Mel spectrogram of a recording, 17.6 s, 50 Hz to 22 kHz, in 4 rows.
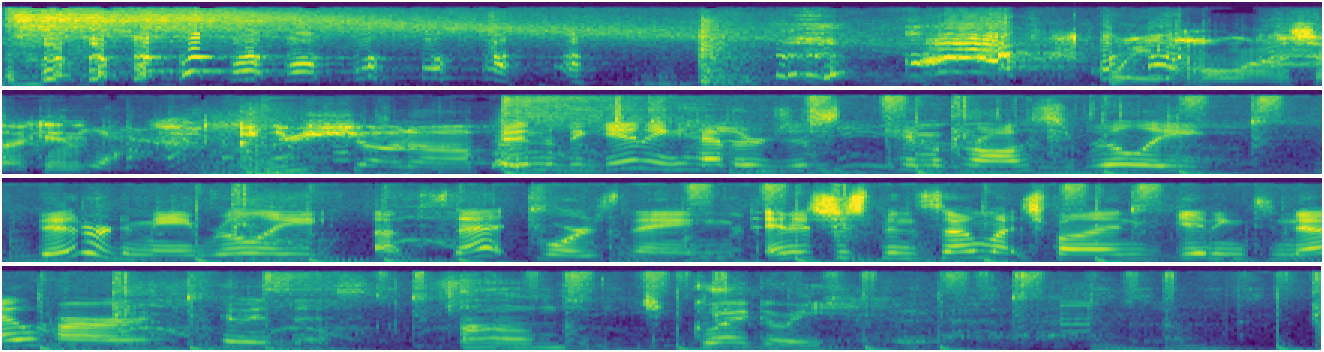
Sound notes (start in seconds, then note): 0.2 laughing; 4.8 girl over phone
